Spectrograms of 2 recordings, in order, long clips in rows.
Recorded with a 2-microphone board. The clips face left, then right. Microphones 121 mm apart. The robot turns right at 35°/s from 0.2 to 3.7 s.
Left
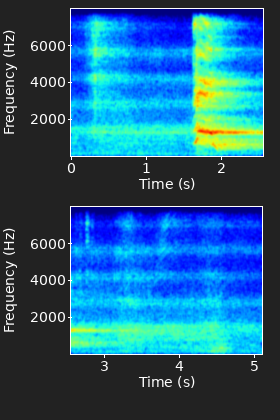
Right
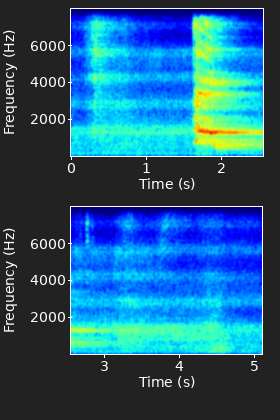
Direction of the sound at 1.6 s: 20° left (ahead or behind).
